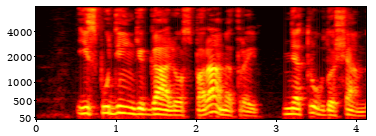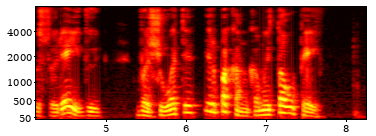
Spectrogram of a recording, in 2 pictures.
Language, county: Lithuanian, Vilnius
